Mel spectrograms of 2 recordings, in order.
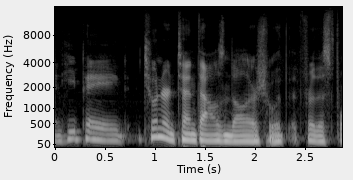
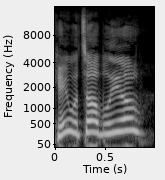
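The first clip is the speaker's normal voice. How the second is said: cheery greeting. Retold or imitated. Answering client's phone call.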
